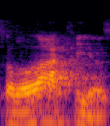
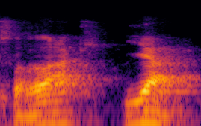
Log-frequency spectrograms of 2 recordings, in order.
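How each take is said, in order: First: An 'ee' sound comes before the final 'ya'. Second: The final 'ya' follows directly, with no 'ee'. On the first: This is the everyday way people say it. The speaker calls it wrong. "what you will hear in Israel is salakia" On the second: This is the word's proper form. The speaker calls it right. "The word is actually salak ya, not salaki. There's no E sound"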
